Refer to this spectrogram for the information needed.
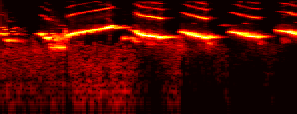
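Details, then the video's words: White-rumped shama, a champion singer using canary, cililin and lovebird imitations, pouring out a series of slurred, downward-sweeping whistles about every half second. "Suara Murai Batu Juara,Tembakan Murai Batu Gacor Full Isian Kasar Panjang Mewah"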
